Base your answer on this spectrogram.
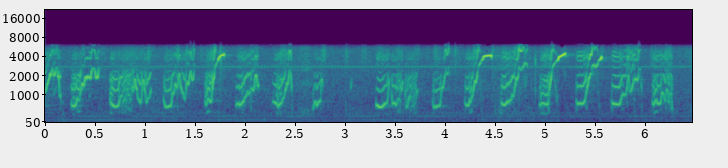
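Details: Baby guinea pig Butterscotch, female and roughly ten days old, chatters while eating: a quick series of squeaky upsweeping notes, some with a hooked twist, roughly three each second, over a faint electrical hum.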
